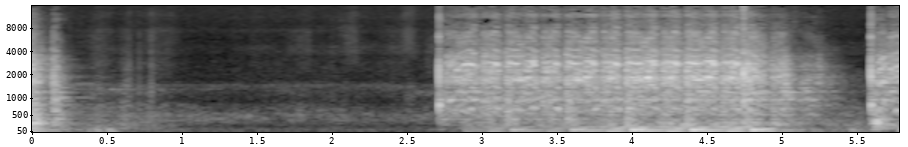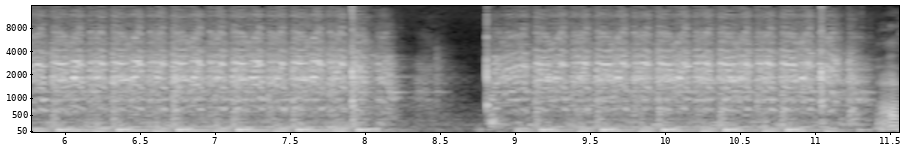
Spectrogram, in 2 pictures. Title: 2012 Kawasaki Brute 650i no start.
